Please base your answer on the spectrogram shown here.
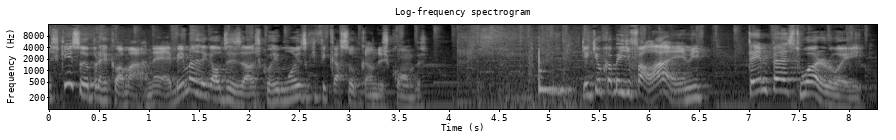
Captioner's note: Amy *thunk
